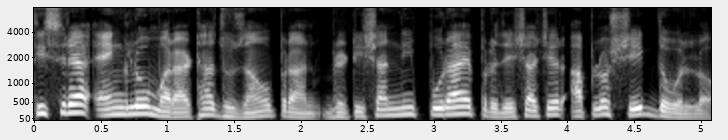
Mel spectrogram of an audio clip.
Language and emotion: Goan Konkani, neutral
